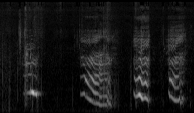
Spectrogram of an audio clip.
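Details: A pet dog, presented as a talking dog that says animal names, gives four drawn-out, whining howl-like vocalizations with wavering, sliding pitch. The second is the longest and falls steadily. Each is separated by brief silence in a quiet indoor room.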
